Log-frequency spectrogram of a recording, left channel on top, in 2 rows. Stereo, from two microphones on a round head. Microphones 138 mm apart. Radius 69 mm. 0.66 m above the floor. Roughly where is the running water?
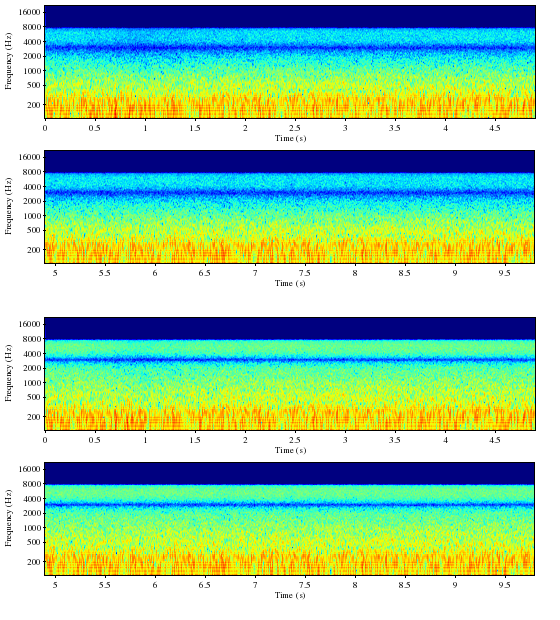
Right.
